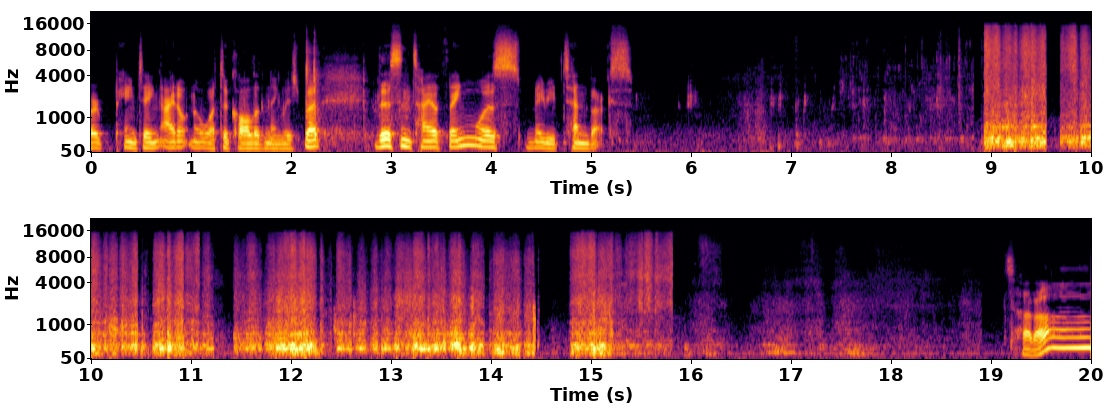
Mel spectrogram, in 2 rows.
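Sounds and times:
brush scrubbing metal: 0:08.9 - 0:18.9.

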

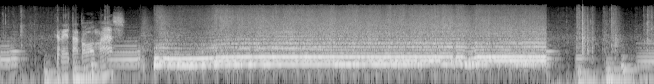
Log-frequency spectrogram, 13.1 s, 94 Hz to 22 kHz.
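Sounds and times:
steam locomotive whistle: 0:00.0 - 0:00.4, 0:02.2 - 0:11.3.

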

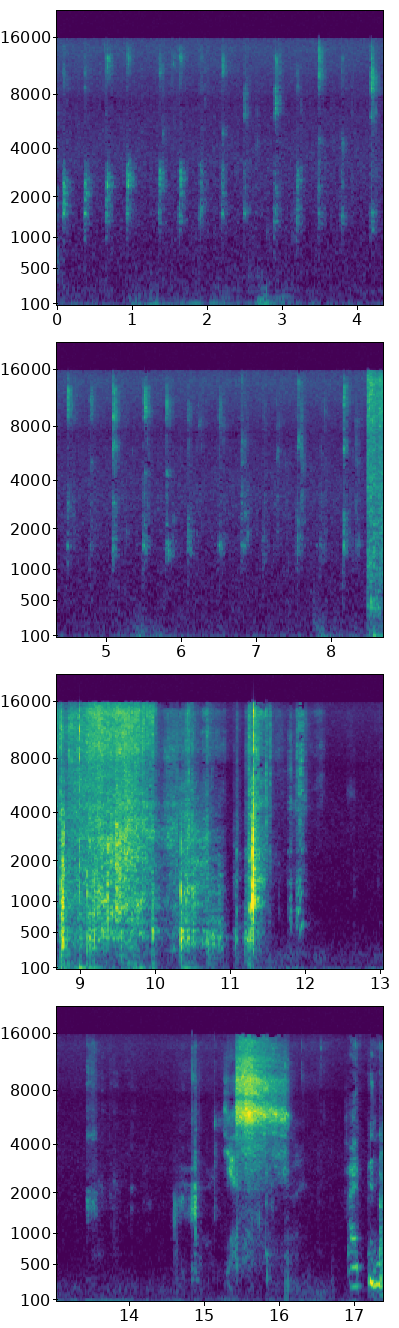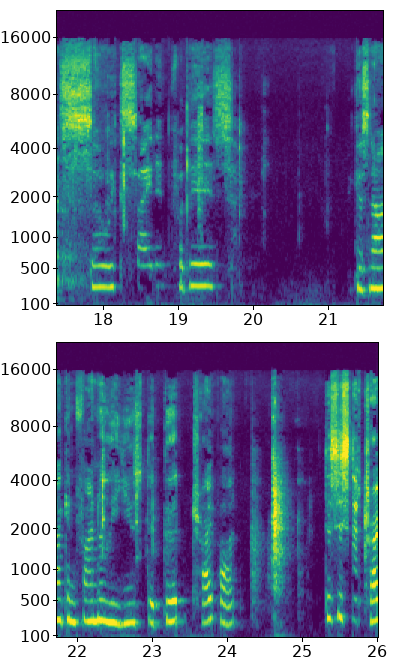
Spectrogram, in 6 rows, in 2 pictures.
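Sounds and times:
cardboard box rustling: 0:08.5 - 0:12.0.

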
